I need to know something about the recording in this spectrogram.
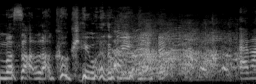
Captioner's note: laughter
